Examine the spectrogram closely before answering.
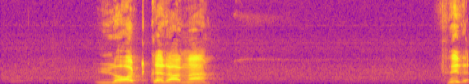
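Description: A middle-aged man speaks calmly into microphones.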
